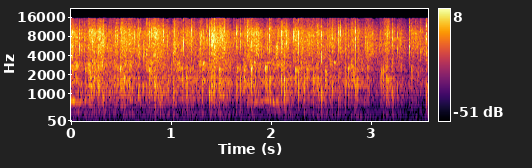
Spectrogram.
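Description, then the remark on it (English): An audience at a church service applauds God with a hand clap of praise, loud, dense, steady clapping that carries on for the whole few seconds, a few voices faintly mixed into the ovation. “Y'all ought to give God a hand clap of praise for the hope.”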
